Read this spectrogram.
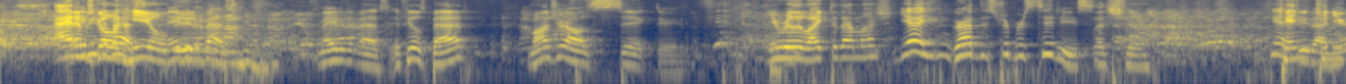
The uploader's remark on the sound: Early Vancouver Live Show (Live Show)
